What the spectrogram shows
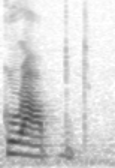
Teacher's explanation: You see, it's a d, it's not a t, and it's not a id. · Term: the D sound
